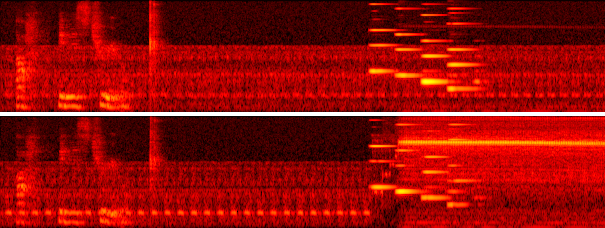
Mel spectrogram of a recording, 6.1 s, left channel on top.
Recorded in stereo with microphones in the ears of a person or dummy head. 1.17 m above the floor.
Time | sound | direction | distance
0.1 | a woman speaking | 30° left (ahead or behind) | 0.7 m
1.5 | a finger snap | 65° left (ahead or behind) | 0.7 m
3.7 | a ringtone | 35° left (ahead or behind) | 1.0 m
